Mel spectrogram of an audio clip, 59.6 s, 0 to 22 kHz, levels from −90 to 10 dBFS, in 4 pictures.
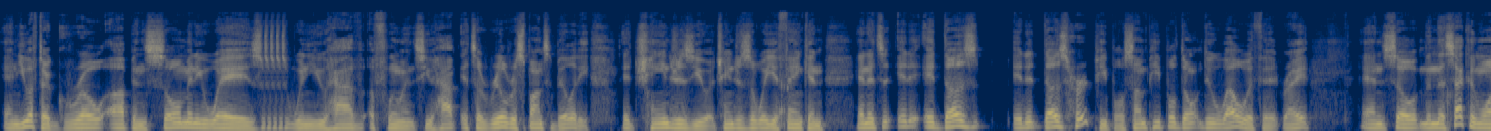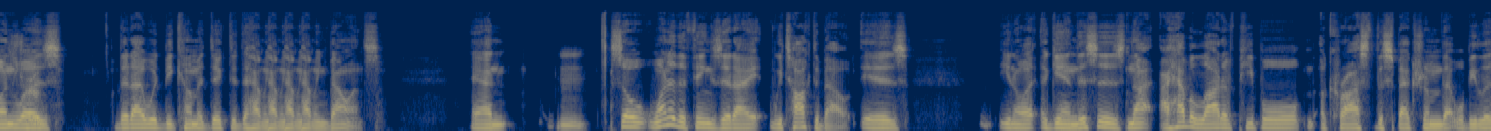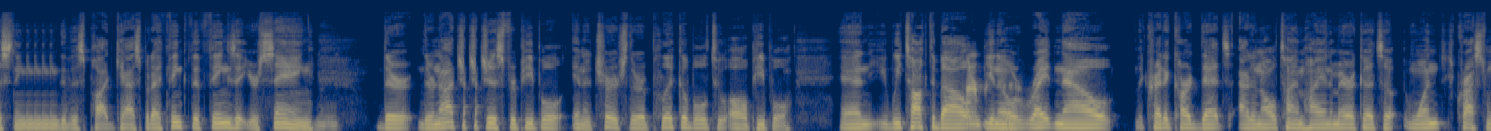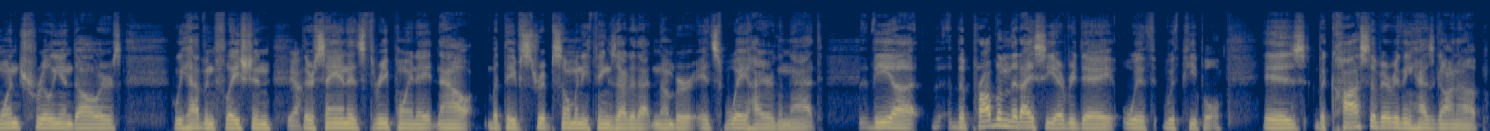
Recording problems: audio stuttering; 4 times, first at 2.5 s

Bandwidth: 14.5 kHz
